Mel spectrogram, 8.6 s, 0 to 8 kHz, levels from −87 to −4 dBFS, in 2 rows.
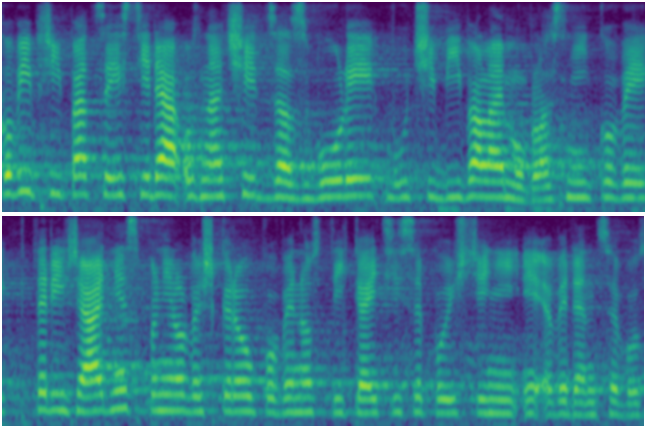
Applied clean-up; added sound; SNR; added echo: none; none; none; none.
